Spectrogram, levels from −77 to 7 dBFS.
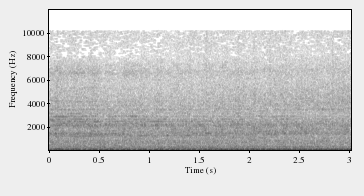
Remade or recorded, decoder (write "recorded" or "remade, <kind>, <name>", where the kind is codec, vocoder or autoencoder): recorded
